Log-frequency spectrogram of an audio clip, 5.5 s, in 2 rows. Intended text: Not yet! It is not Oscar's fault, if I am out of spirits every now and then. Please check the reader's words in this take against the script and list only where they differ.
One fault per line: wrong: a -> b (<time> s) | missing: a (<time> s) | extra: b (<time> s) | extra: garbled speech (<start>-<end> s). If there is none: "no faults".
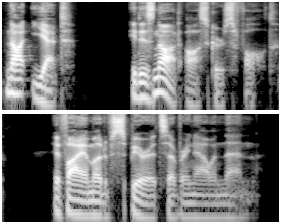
no faults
